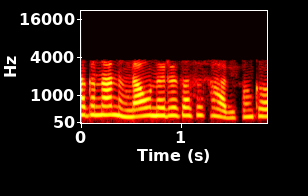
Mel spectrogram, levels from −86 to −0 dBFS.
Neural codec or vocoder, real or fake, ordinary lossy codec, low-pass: autoencoder, 48 kHz, 128 numbers a frame, DAC-VAE, trained on Japanese speech; fake; none; 3.6 kHz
